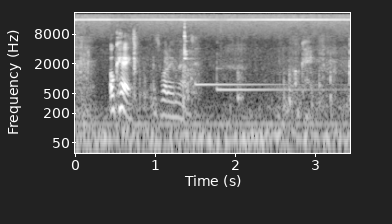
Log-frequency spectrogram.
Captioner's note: doorbell chimes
